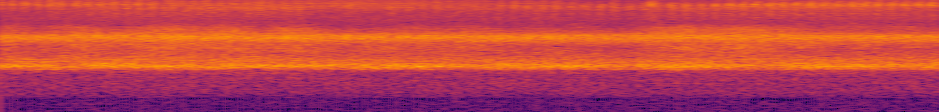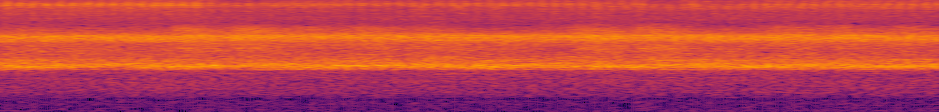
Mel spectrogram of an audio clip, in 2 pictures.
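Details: Night forest crickets forming an even, shimmering wall of high-pitched trills that holds constant for the whole stretch, with faint pulsing texture and no birds, wind or voices standing out.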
